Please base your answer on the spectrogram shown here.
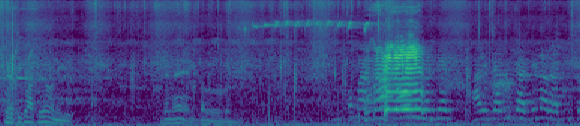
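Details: Domestic goats on a village farm where four does gave birth to nine kids within one week; a single loud, quavering bleat rises midway, with people talking in Javanese before and after.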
